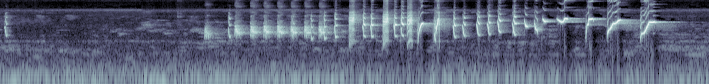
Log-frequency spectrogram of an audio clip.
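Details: Javan fantail song from Java: a stuttering train of short notes that speeds up and rises into fast, jumbled twittering, ending in a few drawn-out sweeping whistles.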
